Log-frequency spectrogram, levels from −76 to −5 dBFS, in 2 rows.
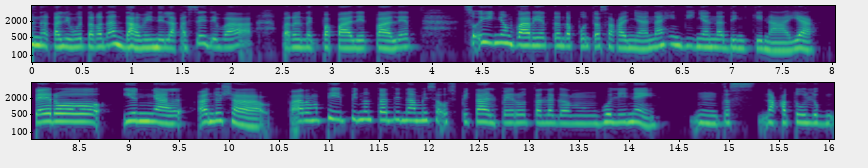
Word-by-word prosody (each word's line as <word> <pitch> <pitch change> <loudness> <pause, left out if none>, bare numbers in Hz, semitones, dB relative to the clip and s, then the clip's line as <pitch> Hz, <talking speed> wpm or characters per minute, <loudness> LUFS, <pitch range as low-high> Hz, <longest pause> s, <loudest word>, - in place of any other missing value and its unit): nakalimutan 220 -3 +1
ko 225 - +3
na 250 - +2
ang 245 - +1
dami 200 0 +3
nila 200 -2 +1
kasi, 285 +8 -4
'di 215 - -3
ba? 210 0 -1 0.3
Parang 210 0 -1
nagpapalit-palit. 195 0 +1 0.5
So, - - -2
ayun 310 -2 +2
variant 240 -2 +5
na 230 -1 0
napunta 225 0 -4
sa 215 -2 -4
kanya 190 -2 -1
na 220 +4 0
hindi 250 -4 -4
niya 210 -1 0
na 205 -1 0
din 195 -1 -4
kinaya. 175 -1 -2 0.2
Pero 265 +2 +5 0.6
'yun 275 0 +2
nga 225 -3 +3 0.2
ano 260 +3 +3
siya 200 - +2 0.2
parang 285 +1 0
ti 325 -4 0
pinunta 310 0 -1
din 300 -1 -4
namin 285 0 +1
sa - - -4
ospital, 255 -2 0
pero 240 0 -3
talagang 225 -2 -4
huli 245 +1 -1
na, 255 -1 +2
eh. 185 - -8 0.4
Hmm, 230 -2 -5
ta's 240 -1 -8
nakatulog 240 -1 -1
230 Hz, 165 wpm, -25 LUFS, 205-255 Hz, 0.6 s, variant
